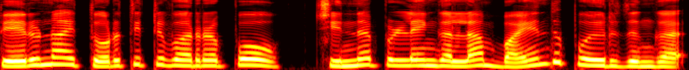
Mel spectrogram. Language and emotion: Tamil, fearful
